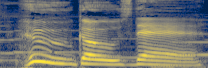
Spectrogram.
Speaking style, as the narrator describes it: a loud voice bellowed

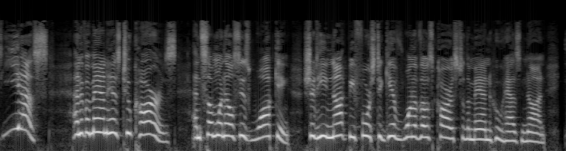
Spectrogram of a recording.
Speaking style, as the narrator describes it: the crowd screams

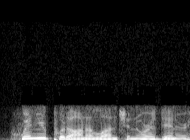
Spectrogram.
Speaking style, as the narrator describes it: he said

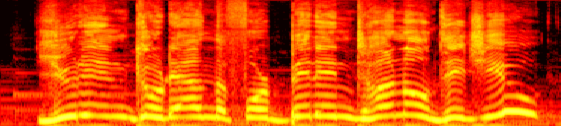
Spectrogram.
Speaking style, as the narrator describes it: shouted Micah

